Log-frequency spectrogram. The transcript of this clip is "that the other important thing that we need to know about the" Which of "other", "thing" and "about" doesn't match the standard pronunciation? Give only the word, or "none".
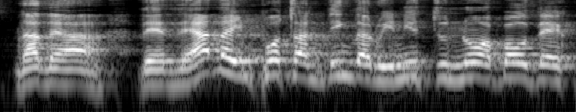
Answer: none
